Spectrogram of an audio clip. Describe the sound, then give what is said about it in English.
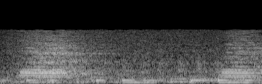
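A train horn sounds in several sustained chord blasts, over the steady rumble of a train rolling along the tracks, loud. “Swap Shop trains coming, rolling down that free market track.”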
